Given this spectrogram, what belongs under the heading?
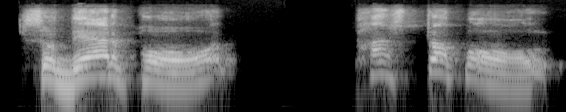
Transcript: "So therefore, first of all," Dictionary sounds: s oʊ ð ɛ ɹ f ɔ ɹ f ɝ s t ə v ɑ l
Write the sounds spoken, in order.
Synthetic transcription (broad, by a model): s oʊ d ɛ ɹ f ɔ ɹ p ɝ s t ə p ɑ l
